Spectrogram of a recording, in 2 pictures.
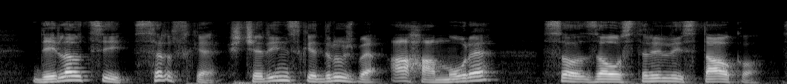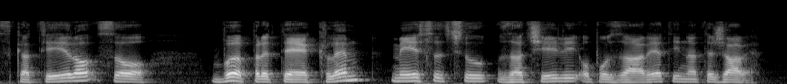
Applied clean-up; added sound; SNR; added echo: none; none; none; none.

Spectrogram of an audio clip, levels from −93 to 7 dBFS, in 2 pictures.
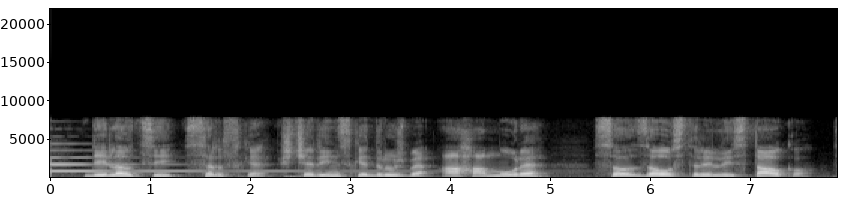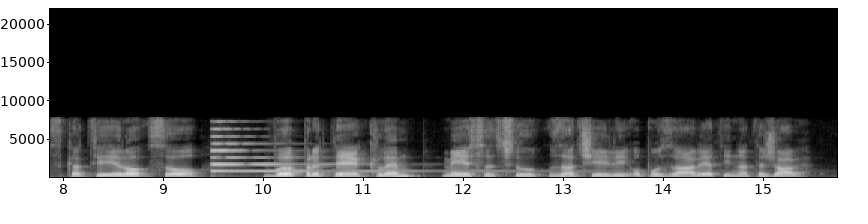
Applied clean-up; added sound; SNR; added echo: none; Piano; 13 dB; none.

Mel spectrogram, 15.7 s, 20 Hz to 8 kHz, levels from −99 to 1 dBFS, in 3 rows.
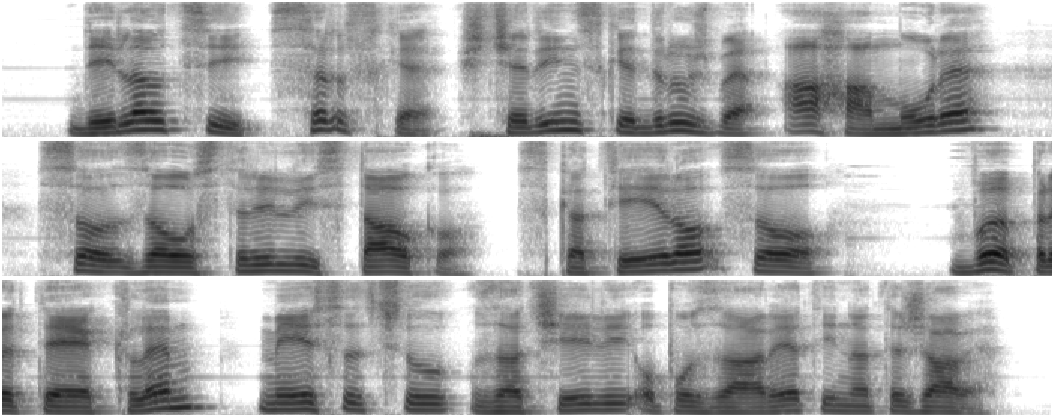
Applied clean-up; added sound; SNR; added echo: neural mask model DeepFilterNet 3.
